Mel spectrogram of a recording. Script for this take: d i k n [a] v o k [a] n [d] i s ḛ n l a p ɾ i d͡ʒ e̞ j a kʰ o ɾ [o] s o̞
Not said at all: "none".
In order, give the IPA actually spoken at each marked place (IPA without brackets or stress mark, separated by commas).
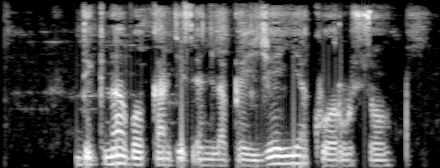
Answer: a, a, t, u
